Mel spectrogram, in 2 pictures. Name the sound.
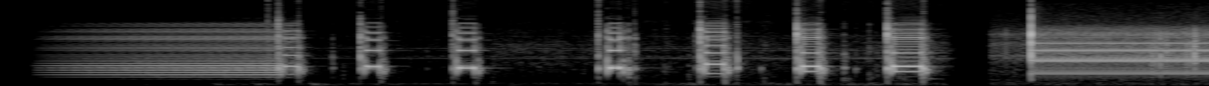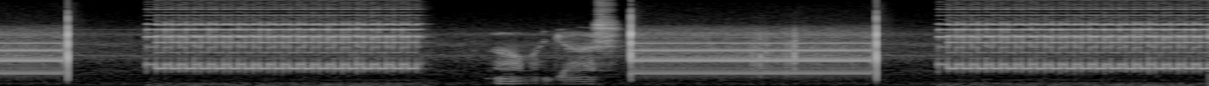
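telephone being dialed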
